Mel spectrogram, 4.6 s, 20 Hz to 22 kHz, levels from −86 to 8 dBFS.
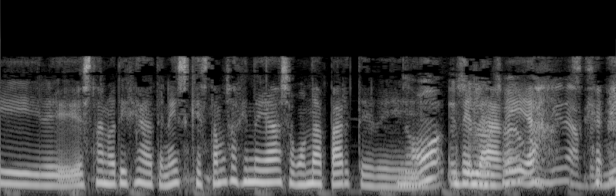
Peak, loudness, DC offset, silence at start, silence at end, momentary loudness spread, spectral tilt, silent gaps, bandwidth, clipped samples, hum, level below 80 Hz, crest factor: -2 dBFS; -20 LUFS; under 0.1%; 0 s; 0 s; 7 LU; -4.5 dB/octave; none; 8 kHz; under 0.1%; none; -52 dBFS; 20 dB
